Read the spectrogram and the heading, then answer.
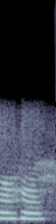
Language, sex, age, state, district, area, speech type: Telugu, female, 45-60, Andhra Pradesh, Vizianagaram, rural, conversation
